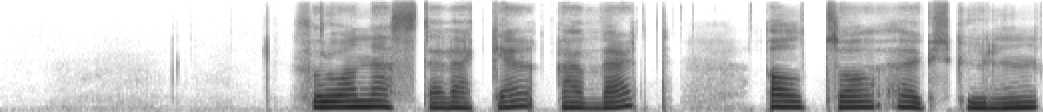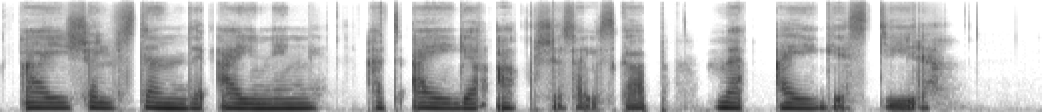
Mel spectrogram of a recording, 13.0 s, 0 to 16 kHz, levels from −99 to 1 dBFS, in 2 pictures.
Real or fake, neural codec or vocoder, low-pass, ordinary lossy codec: fake; codec, 44.1 kHz, 2.6 kbps, SNAC; 14.4 kHz; none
